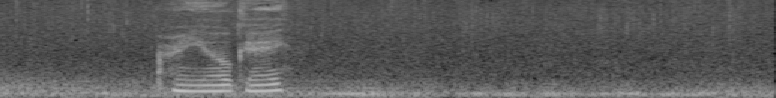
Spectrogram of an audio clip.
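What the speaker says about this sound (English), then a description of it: "Are you afraid of thunder?" Steady rain falls throughout a thunderstorm, with a low rumbling undertone; a voice speaks briefly near the start over the continuous hiss.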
